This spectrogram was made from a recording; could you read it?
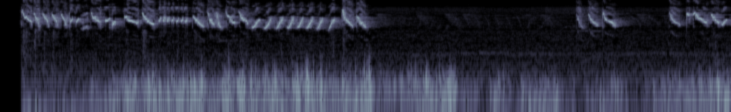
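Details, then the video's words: Caged white-eye, kept as a pet songbird, singing a rapid high twittering song of buzzy chirps for about five seconds, then pausing and resuming with short bursts near the end; low rumbling handling noise underneath. "pleci materi indah bikin gacor burung kesayangan"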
